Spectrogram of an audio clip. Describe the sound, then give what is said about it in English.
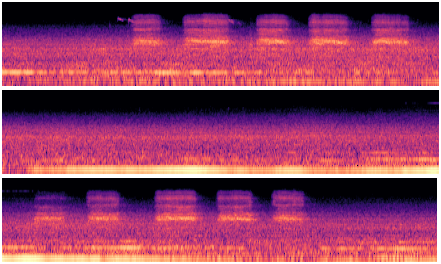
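Outdoor ambience with birds: two runs of about five harsh, evenly spaced caws, like a crow, separated by a pause, over a steady low rumbling hum. No one speaks. “And outside, we can hear the birds. Have a listen to outside ambiance.”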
